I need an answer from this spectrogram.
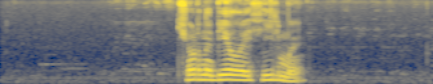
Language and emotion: Russian, neutral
